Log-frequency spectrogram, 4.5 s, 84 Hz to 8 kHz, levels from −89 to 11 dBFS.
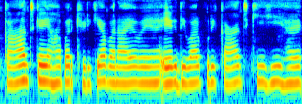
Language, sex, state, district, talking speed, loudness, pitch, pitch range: Hindi, female, Bihar, West Champaran, 200 wpm, -16 LUFS, 215 Hz, 210-220 Hz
